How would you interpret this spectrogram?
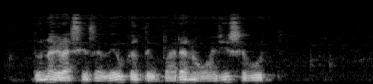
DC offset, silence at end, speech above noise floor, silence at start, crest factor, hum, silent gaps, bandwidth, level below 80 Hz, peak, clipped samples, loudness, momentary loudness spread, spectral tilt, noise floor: under 0.1%; 1 s; 38 dB; 0.35 s; 18 dB; none; none; 11.5 kHz; -70 dBFS; -4 dBFS; under 0.1%; -20 LUFS; 6 LU; -5 dB/octave; -57 dBFS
